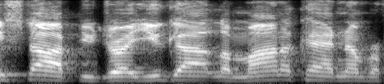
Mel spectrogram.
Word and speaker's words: Daryl Lamonica: George, Daryl, help me pronounce this one. It's Daryl Lamonica. Yeah, Lamonica.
